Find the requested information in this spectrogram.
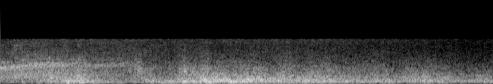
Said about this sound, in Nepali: जब पानी पर्यो र बाढी आयो अनि हुरी चल्यो र त्यस घरमाथि बजारियो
